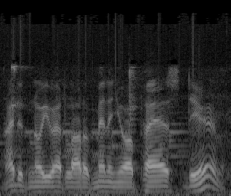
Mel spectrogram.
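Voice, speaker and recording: An actor playing a skeptical, teasing, self-satisfied detective husband in a 1950s radio comedy-mystery, brisk and sardonic. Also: male voice, lowish voice, fairly even intonation, close to an everyday voice. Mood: teasing, needling. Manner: brisk, sardonic, playfully needling. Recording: dull 1950s radio recording, faint music.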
